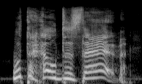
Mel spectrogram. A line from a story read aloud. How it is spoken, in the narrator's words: Walter shouts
